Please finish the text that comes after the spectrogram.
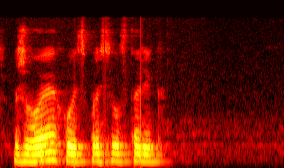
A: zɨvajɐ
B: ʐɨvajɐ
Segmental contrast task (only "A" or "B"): B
